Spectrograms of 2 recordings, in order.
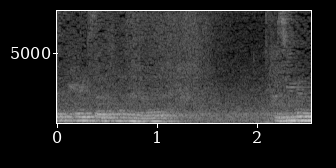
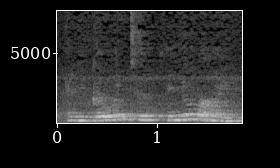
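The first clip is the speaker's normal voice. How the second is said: usual speaking voice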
